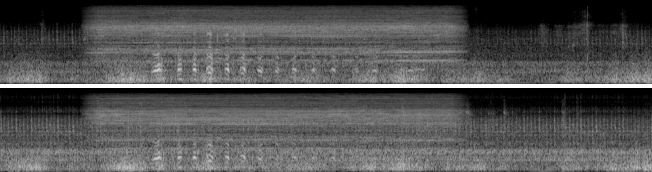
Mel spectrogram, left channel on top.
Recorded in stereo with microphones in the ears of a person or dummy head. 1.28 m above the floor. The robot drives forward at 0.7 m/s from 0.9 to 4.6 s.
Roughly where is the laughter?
Left.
